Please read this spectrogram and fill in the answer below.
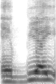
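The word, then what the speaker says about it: FBI: answer है यू आर एफबीआई agent एफबीआई agent बच एफ को जब आप राइट करेंगे तो ए साउंड मिलेगा आपको जोक वाउल साउंड है तो राइट आंसर एन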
